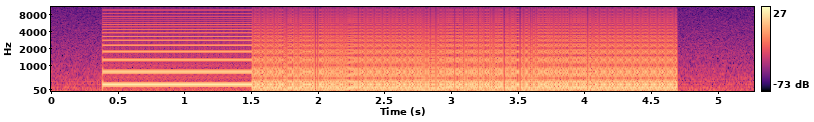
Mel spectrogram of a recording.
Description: POCSAG pager data (512 baud), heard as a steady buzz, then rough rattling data.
